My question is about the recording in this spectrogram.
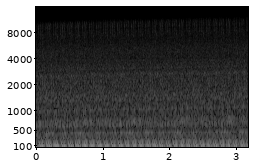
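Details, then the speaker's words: Engine idling lumpy with a deep uneven thump about three times a second: misfire on cylinder 1, codes for cylinder 1 misfire and injector 1 circuit (P0201), cause traced to the injector. "I test it to verify the customer complaint. You can hear the engine is misfiring."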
